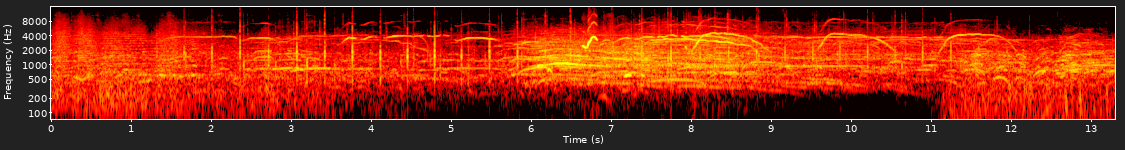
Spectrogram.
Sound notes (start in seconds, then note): 1.3 crowd clapping; 5.4 crowd cheering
